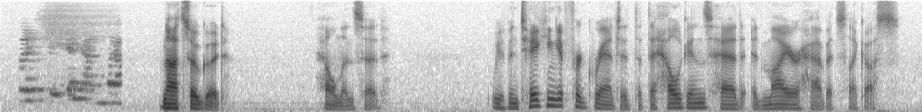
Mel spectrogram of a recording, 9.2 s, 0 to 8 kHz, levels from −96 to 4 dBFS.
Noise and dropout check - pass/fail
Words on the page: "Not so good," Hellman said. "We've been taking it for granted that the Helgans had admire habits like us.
fail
